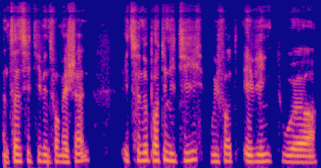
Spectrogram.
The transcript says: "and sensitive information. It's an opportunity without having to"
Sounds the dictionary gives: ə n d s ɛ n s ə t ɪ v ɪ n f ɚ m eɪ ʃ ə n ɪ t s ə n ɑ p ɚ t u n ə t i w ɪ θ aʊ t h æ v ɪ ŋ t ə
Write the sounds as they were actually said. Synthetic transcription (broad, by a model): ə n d s ɛ n s ə t ɪ v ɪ n f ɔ m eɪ ʃ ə n ɪ t s ə n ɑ p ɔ t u n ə t i w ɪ f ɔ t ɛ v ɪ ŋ t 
